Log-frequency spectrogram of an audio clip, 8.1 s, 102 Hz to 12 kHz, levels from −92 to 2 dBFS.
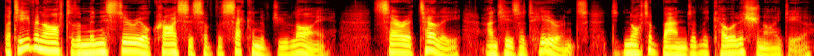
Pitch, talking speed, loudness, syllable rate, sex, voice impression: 125 Hz, 155 wpm, -18 LUFS, 5.5 syllables/s, male, masculine, adult-like, refreshing, slightly unique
